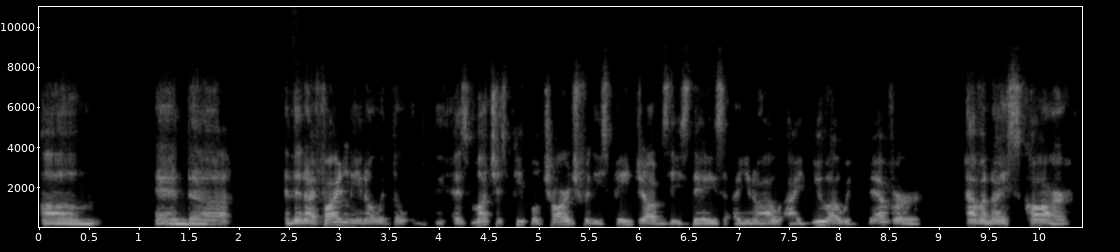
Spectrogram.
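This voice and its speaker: Appearing as a podcast guest, this Hawaiian classic car restorer in his fifties tells personal stories in a loose, meandering, conversational manner. He has a husky, lowish voice at a moderate pace, with no room sound over a dull, dry lo-fi line.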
